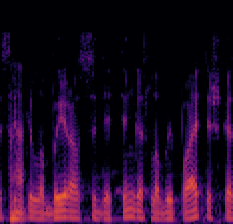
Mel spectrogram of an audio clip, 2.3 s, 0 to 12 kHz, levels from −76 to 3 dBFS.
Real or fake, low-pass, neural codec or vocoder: fake; 7.2 kHz; codec, 16 kHz, 8 kbps, FunCodec, trained on Chinese and English, 25 frames a second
